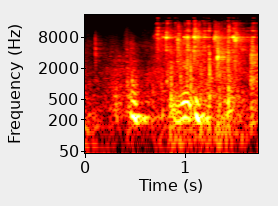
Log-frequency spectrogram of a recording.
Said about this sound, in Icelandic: Hundarnir spenntir að fá hans að hreyfa sig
